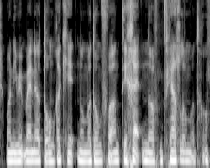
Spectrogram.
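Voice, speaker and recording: Over a silent background in a very clean recording, a man talks at a fairly quick pace in a fairly low, somewhat breathy voice with a dark, mellow tone and a dry, close sound without echo. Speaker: podcast host. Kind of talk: casual chat. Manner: animated.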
